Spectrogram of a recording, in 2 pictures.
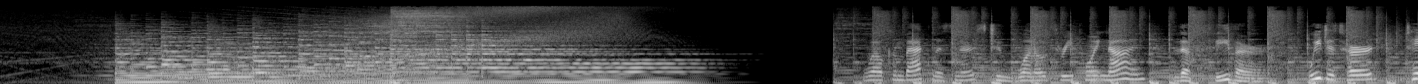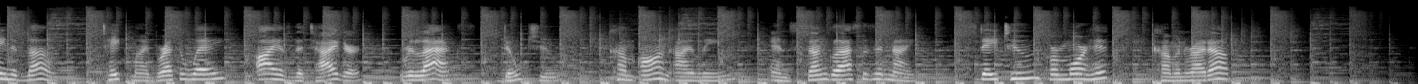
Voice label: Radio Ad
